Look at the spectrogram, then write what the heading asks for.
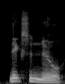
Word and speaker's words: Nixon Newell: It talks about her relationship with Tegan Knox, or Nixon Newell. Did I pronounce that correctly? Nixon Newell, yep, spot on.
